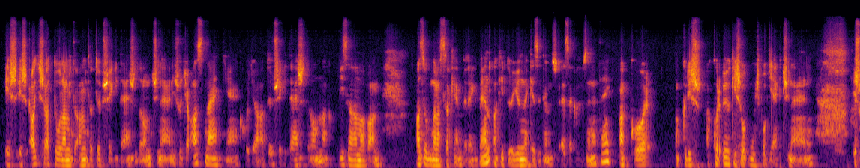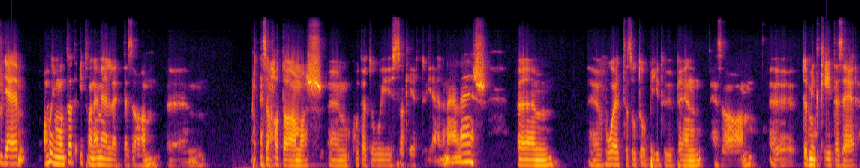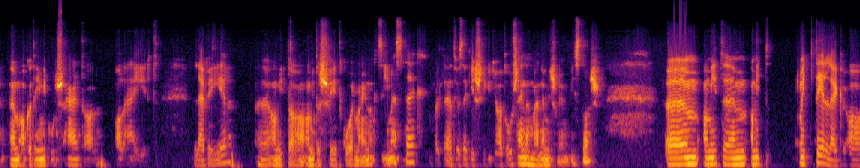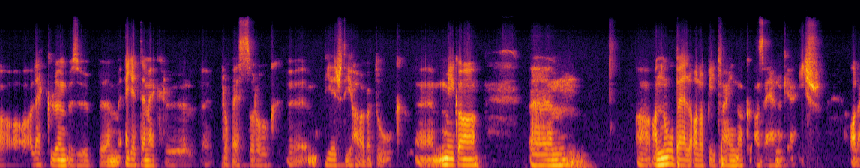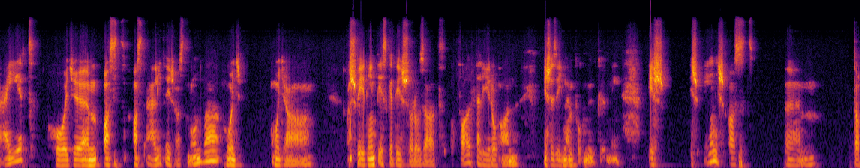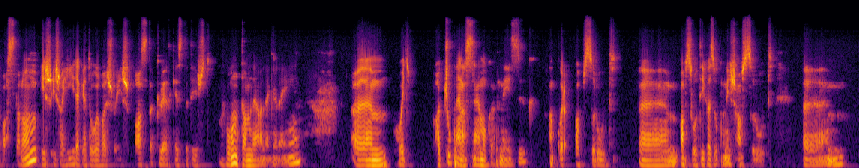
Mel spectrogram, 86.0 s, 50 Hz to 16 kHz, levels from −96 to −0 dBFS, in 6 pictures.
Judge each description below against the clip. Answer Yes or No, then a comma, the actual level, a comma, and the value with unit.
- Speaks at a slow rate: No, average, 120 wpm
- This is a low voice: Yes, low, 130 Hz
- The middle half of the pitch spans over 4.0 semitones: Yes, average, 4.7 semitones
